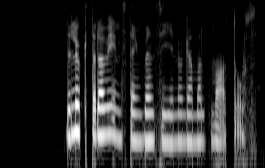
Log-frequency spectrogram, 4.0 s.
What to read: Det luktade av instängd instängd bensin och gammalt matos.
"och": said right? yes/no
yes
